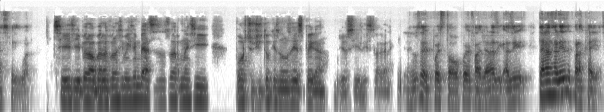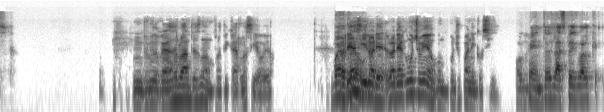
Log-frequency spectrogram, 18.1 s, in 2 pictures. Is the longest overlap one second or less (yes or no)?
yes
